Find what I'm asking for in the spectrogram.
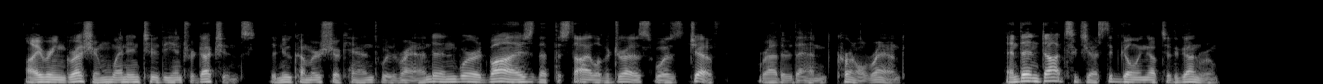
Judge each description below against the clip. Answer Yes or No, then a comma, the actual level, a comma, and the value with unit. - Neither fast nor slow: Yes, average, 160 wpm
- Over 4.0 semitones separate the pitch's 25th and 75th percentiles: No, average, 3.1 semitones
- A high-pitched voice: No, low, 105 Hz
